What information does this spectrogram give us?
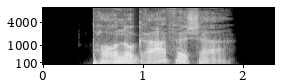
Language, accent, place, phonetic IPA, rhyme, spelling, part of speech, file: German, Germany, Berlin, [ˌpɔʁnoˈɡʁaːfɪʃɐ], -aːfɪʃɐ, pornographischer, adjective, De-pornographischer.ogg
- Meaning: inflection of pornographisch: 1. strong/mixed nominative masculine singular 2. strong genitive/dative feminine singular 3. strong genitive plural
